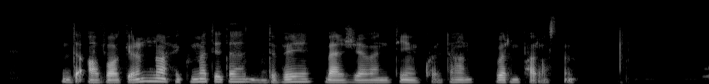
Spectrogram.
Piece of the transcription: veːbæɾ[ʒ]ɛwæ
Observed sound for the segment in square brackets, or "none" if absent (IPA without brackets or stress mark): ʒ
